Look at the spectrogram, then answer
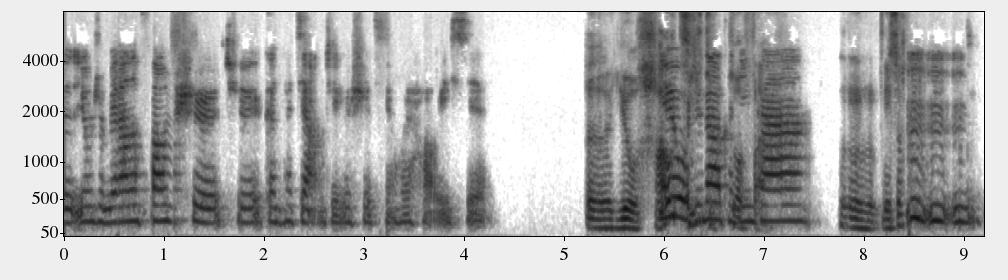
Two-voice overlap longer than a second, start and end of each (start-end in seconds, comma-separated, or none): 5.9-7.1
